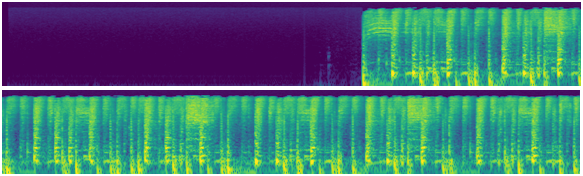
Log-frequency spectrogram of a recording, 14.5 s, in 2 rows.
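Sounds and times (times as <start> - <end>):
drum and bass jungle and old skool music: 4.5 - 14.4.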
